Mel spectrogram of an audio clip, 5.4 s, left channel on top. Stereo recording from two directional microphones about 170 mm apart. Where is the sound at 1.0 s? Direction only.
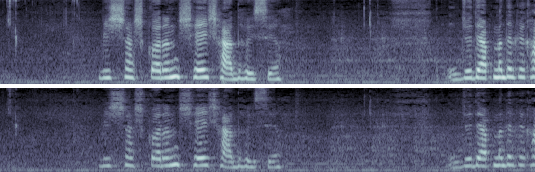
60° left (ahead or behind).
